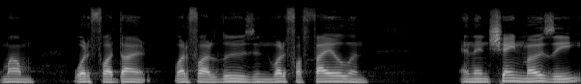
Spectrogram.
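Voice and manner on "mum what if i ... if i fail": put-on tearful crying voice. Recalling breaking down when mum came to the room, retelling a tearful plea. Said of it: "bursting into tears, crying, and just being like".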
